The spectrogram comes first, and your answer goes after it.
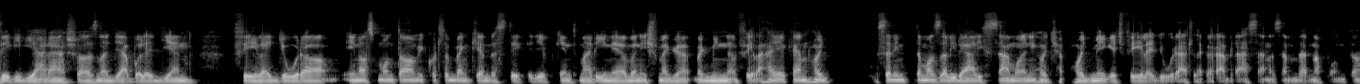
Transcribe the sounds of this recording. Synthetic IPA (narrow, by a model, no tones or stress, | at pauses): veːɡiɡjaːɾaːʃɒːznɒɟːaːboːlɛɟːijɛnfeːlɛɟːoːɾɒeːnɒst̪mo̞nt̪ɒmɒmiko̞rt̪øbːɛŋkeːrd̪ɛst̪ḛːkɛ̰ɟḛːpkeːnt̪maːɾʔiːmeːlbɛniʃmɛɡmɛɡmind̪ɛ̰ɱfḛːlʔɛ̰ɦɛjɛkɛnɦo̞ɟ | sɛɾint̪ɛmɒzːɒlid̪ɛaːliʃsaːmo̞lniɦo̞ɟho̞ɟmeːɡɛɟfeːlɛɟːo̰ːɾa̰ːt̪lɛ̰ɡɒ̰lʔa̰ːbra̰ːsa̰ːnɒzɛmbɛ̰rnɒpo̞̰nt̪ɒ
